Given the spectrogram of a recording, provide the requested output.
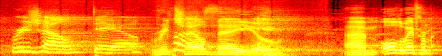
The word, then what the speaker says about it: Rizchel Dayao: Or did I pronounce that correctly? Rizchel Dayao.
